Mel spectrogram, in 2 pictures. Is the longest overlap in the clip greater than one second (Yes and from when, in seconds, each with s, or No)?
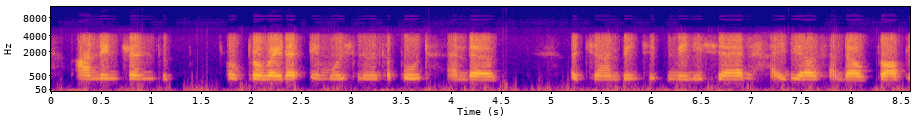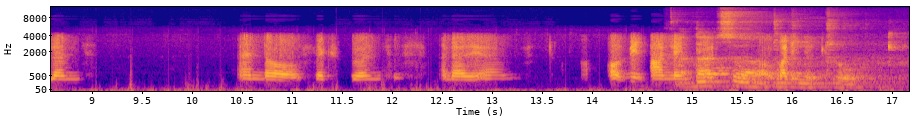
Yes, from 14.8 s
